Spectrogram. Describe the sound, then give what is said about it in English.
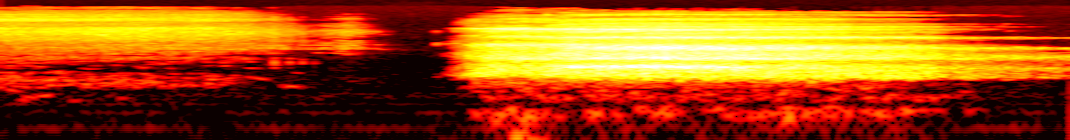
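A deep breath taken in and let out during a group breathing exercise: a soft, airy inhale, a brief silence, then a longer, louder sighing exhale that fades away. “I would like the listeners to do this with us as well. So let's do one breath.”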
